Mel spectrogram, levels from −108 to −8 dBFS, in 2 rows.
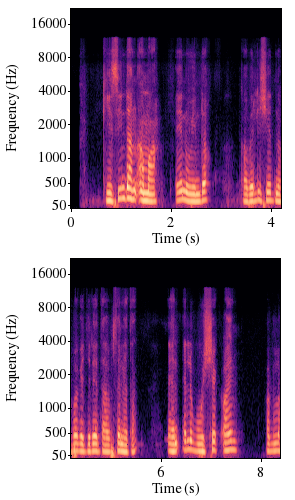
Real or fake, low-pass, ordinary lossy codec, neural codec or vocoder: real; 10.8 kHz; Opus, 16 kbps; none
